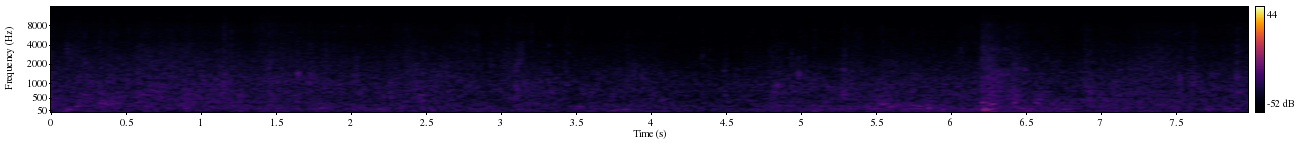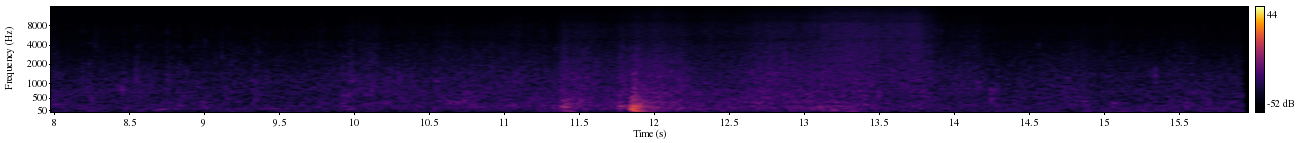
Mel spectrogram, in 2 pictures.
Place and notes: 風櫃洞, Magong City - Wave
Wave, Next to the rock cave
Zoom H6 + Rode NT4
23 October 2014, ~15:00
